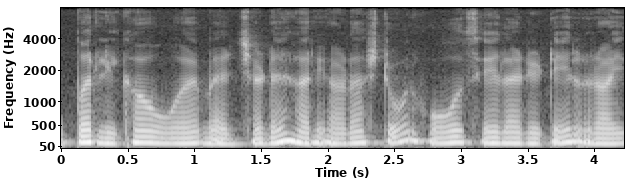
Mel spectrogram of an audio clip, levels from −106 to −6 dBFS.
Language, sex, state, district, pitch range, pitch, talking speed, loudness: Hindi, male, Chandigarh, Chandigarh, 110-130 Hz, 120 Hz, 155 wpm, -17 LUFS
